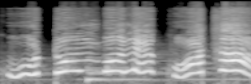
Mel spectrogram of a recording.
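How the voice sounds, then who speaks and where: A woman's voice: very high-pitched, animated, slow, sharp tone, soft background music, full character voice. A woman voicing a poor, worried old village grandmother in a cartoon story, with a plaintive, complaining way of talking. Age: older. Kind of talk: Bengali cartoon story voice acting.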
